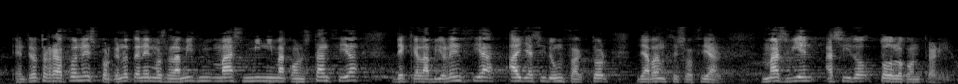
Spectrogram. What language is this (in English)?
Spanish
